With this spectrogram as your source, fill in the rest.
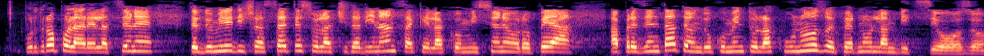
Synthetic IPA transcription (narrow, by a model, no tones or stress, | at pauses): purt̪ɾɔpːolaɾelat̪sːjoːned̪eld̪uemiled̪ːit͡ʃasːɛt̪ːesulːat͡ʃit̪ːad̪inant̪sak̟elakomːisːjoːneewɾopɛːa | apːɾezent̪aːt̪oɛund̪okument̪olakunoːzoepːernulːaːmbit̪sːjoːzo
